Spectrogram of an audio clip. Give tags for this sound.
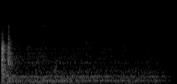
robotic; 268791; robot; mechanical; printer; electronic; servo; machine; machinery

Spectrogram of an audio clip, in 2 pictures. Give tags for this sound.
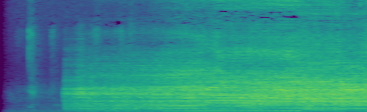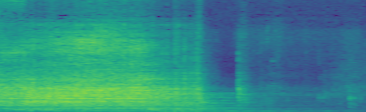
creak; creaking; creepy; door; hinge; spring; squeak

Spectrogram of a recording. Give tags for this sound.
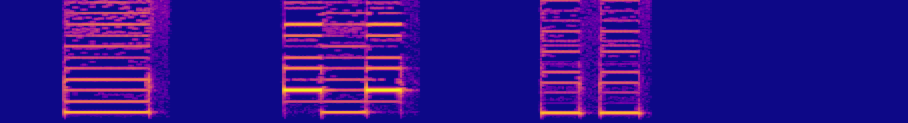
ovchipkaart; ov-chip-kaart; bunnik; field-recording; ov; nederlandse-spoorwegen; beep; dutch; beeps; chip; trains; station; checkin; nederland; ns; card; train; beeping

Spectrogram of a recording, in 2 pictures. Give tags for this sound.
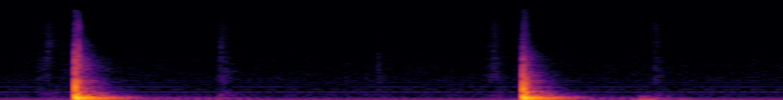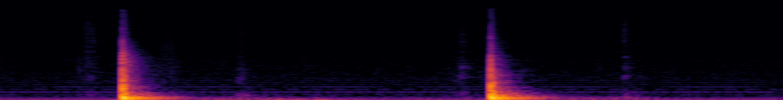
ball; bouncing

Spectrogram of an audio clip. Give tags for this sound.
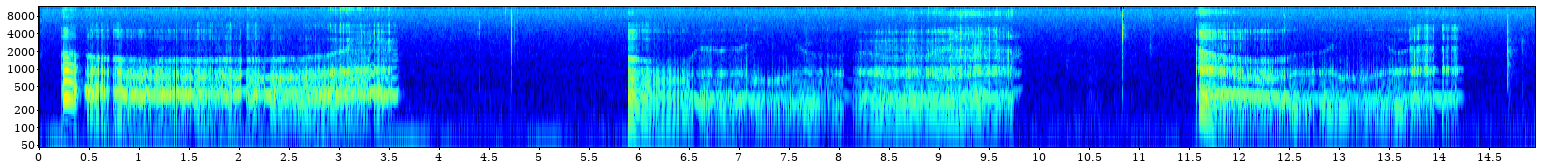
growl; hungry; person; stomach

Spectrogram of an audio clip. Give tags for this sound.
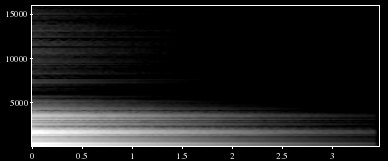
cross; echo; feedback

